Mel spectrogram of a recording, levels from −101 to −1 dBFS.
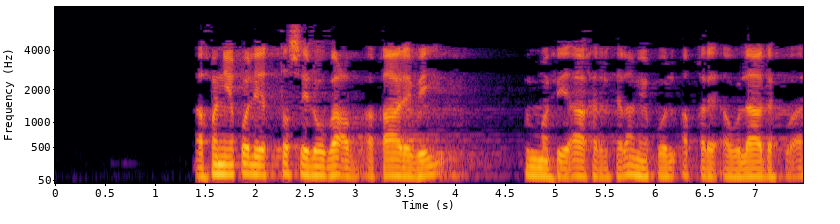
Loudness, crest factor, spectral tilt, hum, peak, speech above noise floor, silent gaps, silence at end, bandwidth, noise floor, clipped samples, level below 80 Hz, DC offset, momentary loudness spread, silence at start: -20 LUFS; 16 dB; -8 dB/octave; none; -4 dBFS; 35 dB; none; 0 s; 6.4 kHz; -54 dBFS; under 0.1%; -36 dBFS; under 0.1%; 9 LU; 1.4 s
